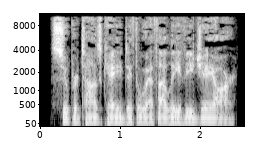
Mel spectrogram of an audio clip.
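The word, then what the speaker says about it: Supertaça Cândido de Oliveira: The Supertaça Candido de Oliveira, Portuguese pronunciation, Supertaça Candido de Oliveira,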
